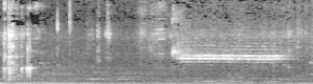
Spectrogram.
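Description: Light clicks of miniature steel toy utensils being handled, with a thin, high squeak lasting about a second and a half in the middle.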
